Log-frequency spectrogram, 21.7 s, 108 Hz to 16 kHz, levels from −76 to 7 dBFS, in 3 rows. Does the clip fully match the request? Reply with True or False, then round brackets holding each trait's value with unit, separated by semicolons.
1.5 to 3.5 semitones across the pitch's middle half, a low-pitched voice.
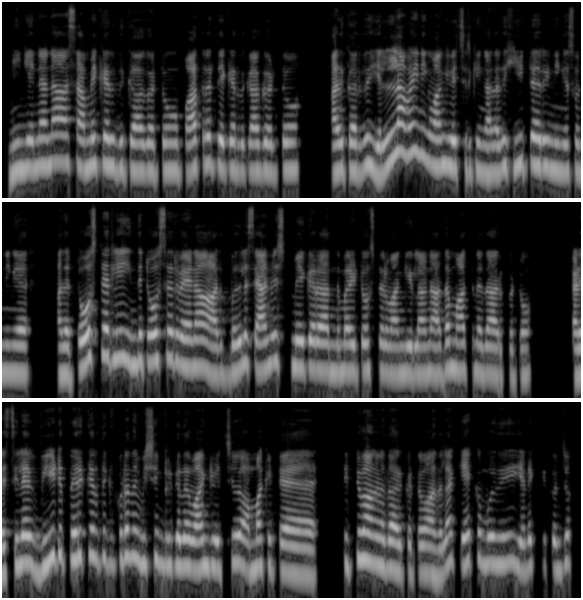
False (3.2 semitones; 235 Hz)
